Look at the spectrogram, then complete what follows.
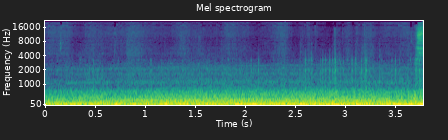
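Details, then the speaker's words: Renault Duster, cold cabin, engine not yet warmed up, heater on low, accelerating: only an even road and engine rumble, no dashboard creak or crackle after the rubber strip fix on the dash; quiet, healthy cabin. "господа полная тишина в салоне нету скрипа нет тут потрескивания характерного такого который был ранее до резинки"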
